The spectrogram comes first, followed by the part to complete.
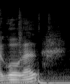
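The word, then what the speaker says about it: Gogol: igual leana ghoga se escribe google pero se pronuncia ghoga por si lo han visto por allí leí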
